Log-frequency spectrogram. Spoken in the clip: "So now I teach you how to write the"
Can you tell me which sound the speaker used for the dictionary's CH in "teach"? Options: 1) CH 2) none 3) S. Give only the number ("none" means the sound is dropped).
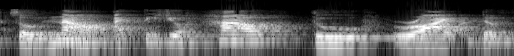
1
